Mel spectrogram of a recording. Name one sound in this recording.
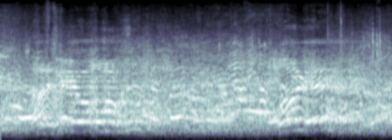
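A middle-aged man talks with animation into a microphone over a loudspeaker.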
